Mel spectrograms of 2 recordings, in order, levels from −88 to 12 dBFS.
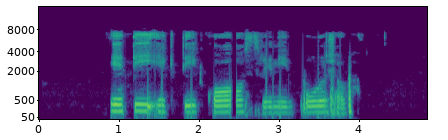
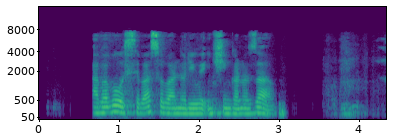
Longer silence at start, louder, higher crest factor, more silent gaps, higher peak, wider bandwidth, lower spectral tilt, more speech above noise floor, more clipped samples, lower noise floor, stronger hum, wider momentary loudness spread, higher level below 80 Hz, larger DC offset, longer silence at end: first, 0.9 s vs 0.65 s; about the same, -18 LUFS vs -20 LUFS; about the same, 18 dB vs 20 dB; second, none vs 3.24-3.35 s, 3.44-3.53 s; about the same, -2 dBFS vs -4 dBFS; about the same, 8.2 kHz vs 8 kHz; about the same, -4 dB/octave vs -3.5 dB/octave; first, 61 dB vs 21 dB; neither; first, -78 dBFS vs -42 dBFS; neither; second, 9 LU vs 23 LU; first, -50 dBFS vs -58 dBFS; neither; first, 0.95 s vs 0.35 s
